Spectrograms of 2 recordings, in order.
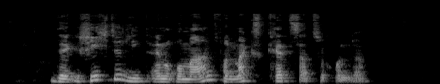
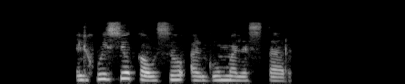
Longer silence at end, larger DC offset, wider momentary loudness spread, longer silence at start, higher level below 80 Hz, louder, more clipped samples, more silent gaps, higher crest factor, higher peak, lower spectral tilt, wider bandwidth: second, 0.7 s vs 1.15 s; neither; about the same, 10 LU vs 10 LU; second, 0.5 s vs 0.75 s; about the same, -70 dBFS vs -66 dBFS; second, -30 LUFS vs -22 LUFS; neither; second, none vs 2.63-2.68 s; about the same, 20 dB vs 18 dB; second, -10 dBFS vs -4 dBFS; about the same, -5 dB/octave vs -5 dB/octave; first, 11.5 kHz vs 7.8 kHz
